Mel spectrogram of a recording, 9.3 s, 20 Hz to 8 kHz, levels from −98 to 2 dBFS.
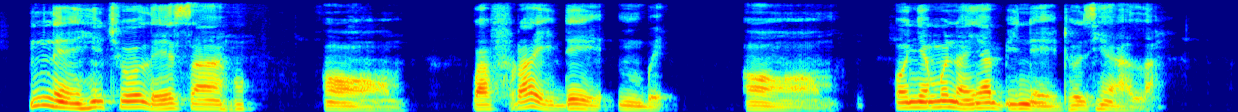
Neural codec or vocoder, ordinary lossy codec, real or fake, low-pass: vocoder, 44.1 kHz, 80 mel bands, Vocos; none; fake; 7.2 kHz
